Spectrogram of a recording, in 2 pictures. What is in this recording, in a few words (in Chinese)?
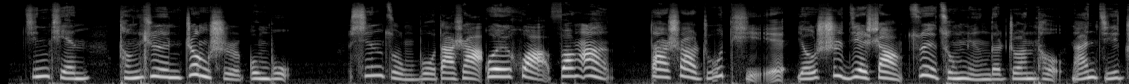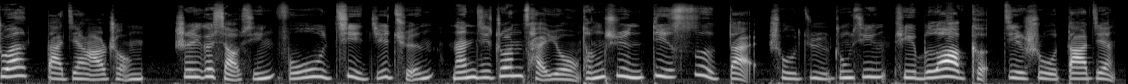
动画 童声 5岁真男童; 腾讯项目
